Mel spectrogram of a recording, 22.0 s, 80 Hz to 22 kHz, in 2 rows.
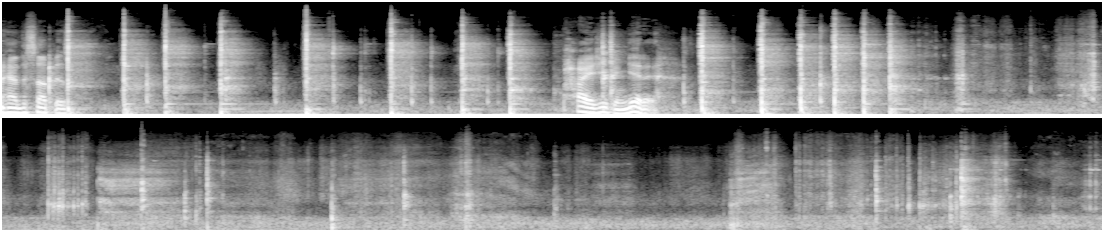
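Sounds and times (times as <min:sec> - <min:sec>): metal tool knocking on metal: 0:00.4 - 0:09.2.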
